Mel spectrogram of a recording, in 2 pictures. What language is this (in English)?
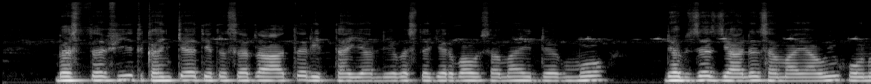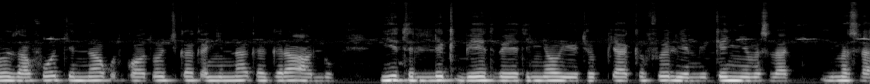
Amharic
